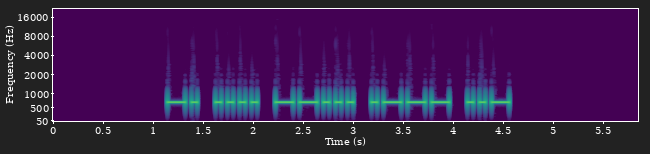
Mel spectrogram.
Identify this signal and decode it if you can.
Morse code, heard as a keyed tone, about 21 wpm, 700 Hz. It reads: NH7JU
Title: Speed Racing - USA Call Signs 17wpm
